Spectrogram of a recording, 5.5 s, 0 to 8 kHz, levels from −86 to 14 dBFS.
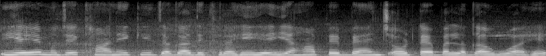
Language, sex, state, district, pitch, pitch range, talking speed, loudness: Hindi, female, Gujarat, Gandhinagar, 230 Hz, 220-250 Hz, 175 wpm, -14 LUFS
